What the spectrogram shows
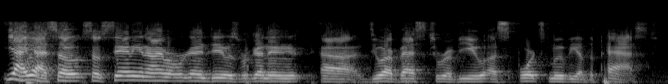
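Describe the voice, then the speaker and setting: A man's voice: medium pitch, normal speed, muffled recording. A man co-hosting a casual sports podcast, hesitant and joking, often restarting his sentences. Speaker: podcast co-host.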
